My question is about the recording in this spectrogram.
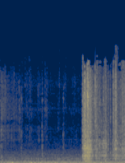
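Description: Flaky croissant crust crunching as it is bitten and chewed, loudest as one short crackly burst near the end, over the steady low rumble of a car's cabin.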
